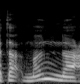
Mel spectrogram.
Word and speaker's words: تأمنا: And then they say, La ta'manna ala Yusuf. This is I squeezed my lips as I said لا تأمنا like that because that's the pronunciation rule in Hafs.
